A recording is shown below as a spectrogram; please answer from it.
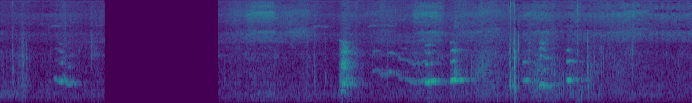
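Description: Dogs whine and yelp in short bursts, moderately close, with a brief gap of silence early on and scattered rustling noises.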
